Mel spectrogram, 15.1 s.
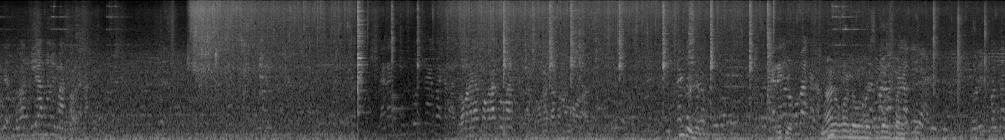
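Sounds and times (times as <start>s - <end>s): food frying in hot oil: 2.8s - 15.0s.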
